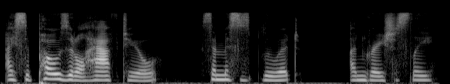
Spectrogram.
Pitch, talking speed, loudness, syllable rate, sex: 200 Hz, 120 wpm, -22 LUFS, 4.5 syllables/s, female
